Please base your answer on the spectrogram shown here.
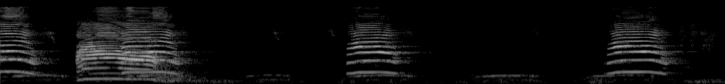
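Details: A peacock, apparently while dancing, gives three loud, nasal, wailing calls about every two and a half seconds, with softer low calls between them.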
